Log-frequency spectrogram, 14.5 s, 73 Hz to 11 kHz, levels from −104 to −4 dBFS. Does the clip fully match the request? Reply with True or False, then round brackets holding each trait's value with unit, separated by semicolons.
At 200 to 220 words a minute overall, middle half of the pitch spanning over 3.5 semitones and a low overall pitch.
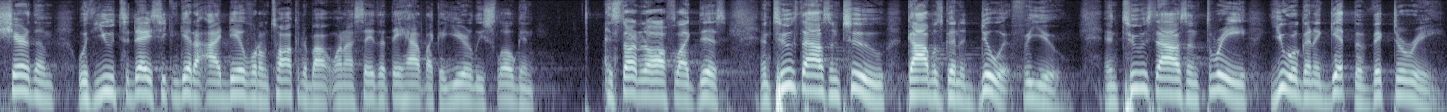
False (205 wpm; 4.1 semitones; 145 Hz)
